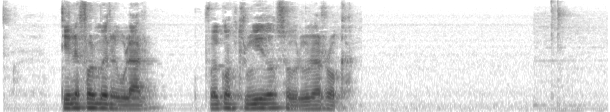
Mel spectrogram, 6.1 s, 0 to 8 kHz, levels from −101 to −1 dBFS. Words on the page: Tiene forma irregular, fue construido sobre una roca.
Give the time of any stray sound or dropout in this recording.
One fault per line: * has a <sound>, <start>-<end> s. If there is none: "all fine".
all fine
